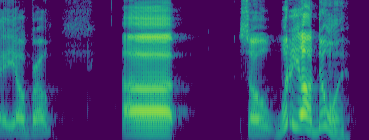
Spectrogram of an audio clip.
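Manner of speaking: loose, laid-back bro-talk voice. Retelling God finding Adam hiding in the trees: casual God voice. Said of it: "that's how he would say it".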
